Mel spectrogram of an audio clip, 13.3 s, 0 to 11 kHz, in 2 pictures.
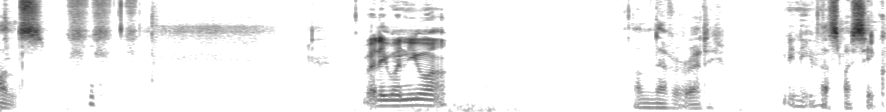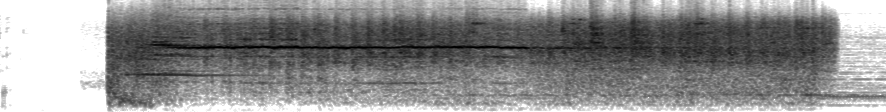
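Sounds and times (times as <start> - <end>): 
speech: 0.0 - 1.0, 2.7 - 3.5, 4.8 - 6.8
train rumbling along railroad tracks: 8.0 - 13.2.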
